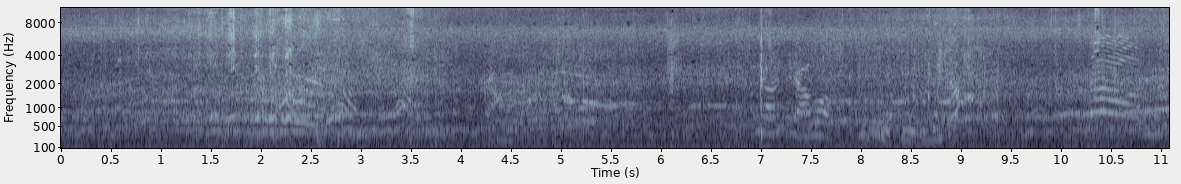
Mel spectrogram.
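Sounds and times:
model speedboat motor whine: 0.0s - 11.0s.

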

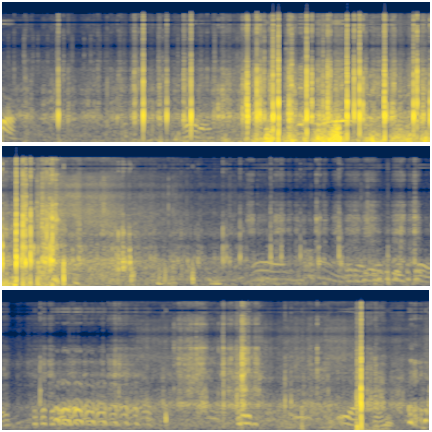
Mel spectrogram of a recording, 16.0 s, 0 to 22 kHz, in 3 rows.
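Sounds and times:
camera knocking and rubbing: 0.2s - 11.4s, 12.1s - 16.0s.

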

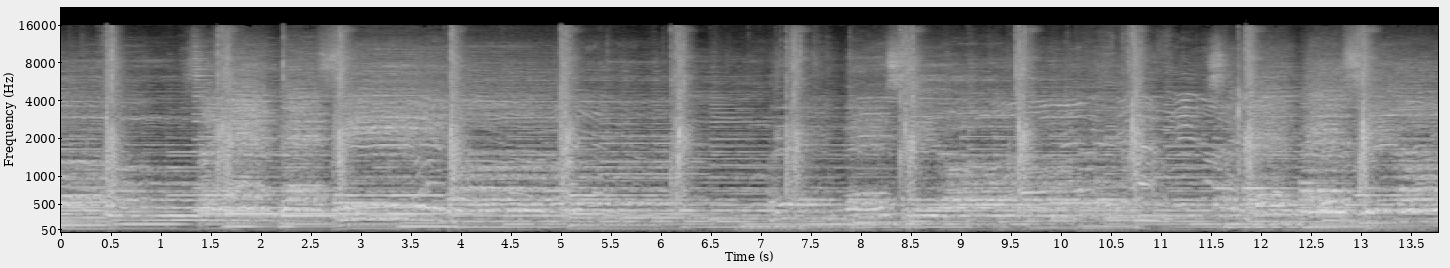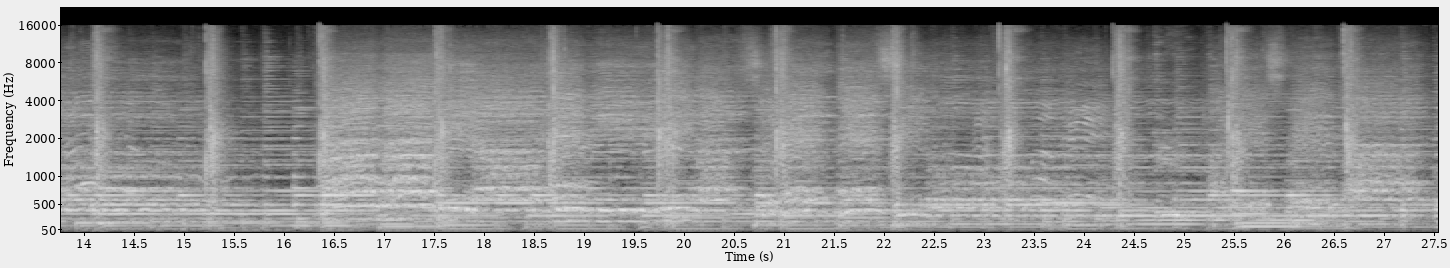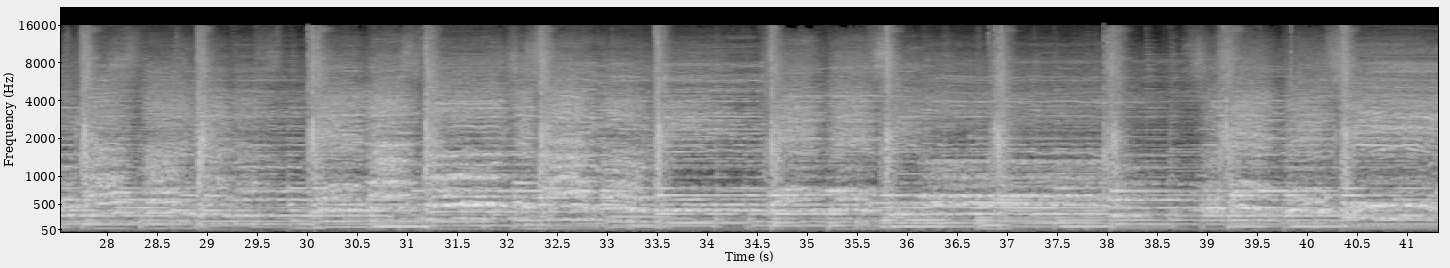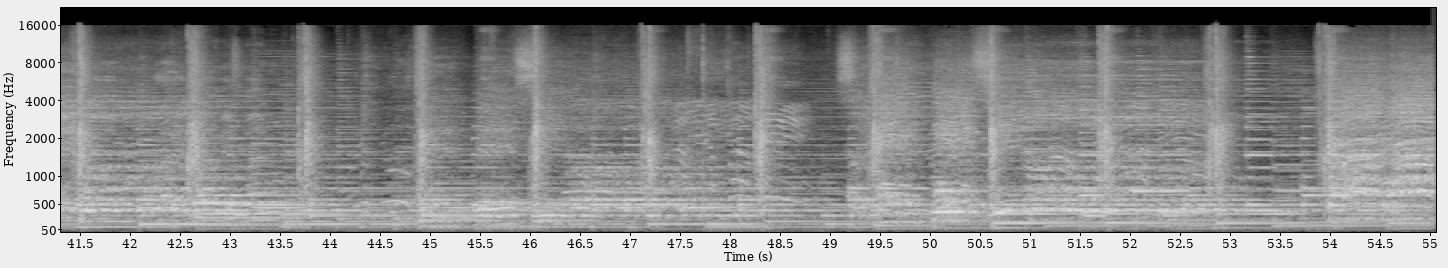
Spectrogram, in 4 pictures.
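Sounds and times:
congregation singing a hymn: 0.0s - 55.0s
musical accompaniment: 0.0s - 55.0s.

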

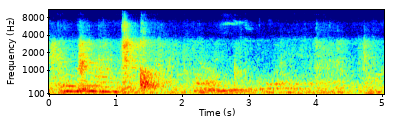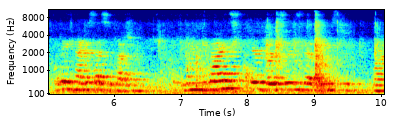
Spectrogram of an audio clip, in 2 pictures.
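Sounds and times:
low room murmur with voices: 0.0s - 10.0s.

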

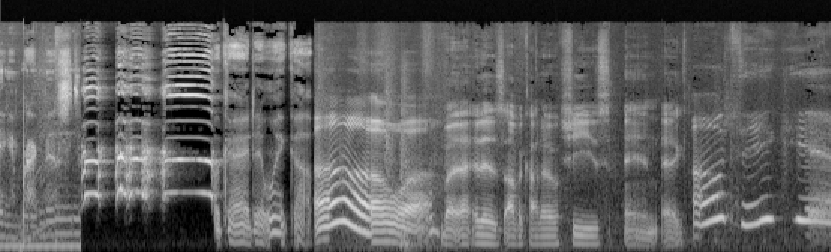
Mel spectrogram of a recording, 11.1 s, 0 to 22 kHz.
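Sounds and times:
rooster crowing: 1.1s - 3.0s.

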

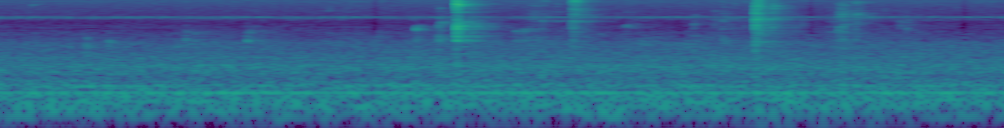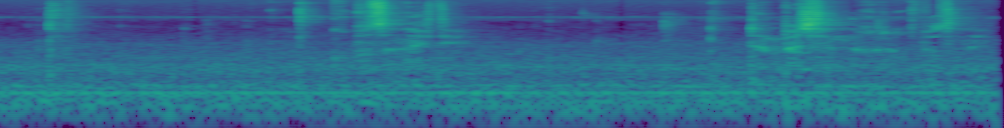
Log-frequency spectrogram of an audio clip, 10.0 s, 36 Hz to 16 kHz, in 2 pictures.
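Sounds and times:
cat crunching dry kibble: 0.5s - 7.0s.

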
